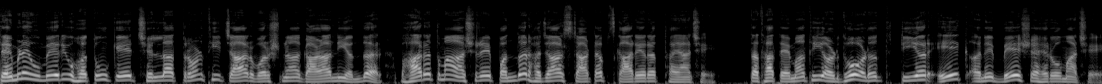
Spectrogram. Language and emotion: Gujarati, neutral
